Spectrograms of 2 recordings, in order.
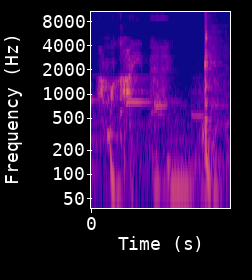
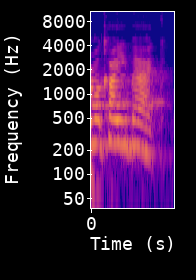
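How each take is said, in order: First: It is said in a drowsy, sleepy voice. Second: It is said in an ordinary, awake voice. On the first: The speaker calls it right. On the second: The speaker calls it wrong.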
